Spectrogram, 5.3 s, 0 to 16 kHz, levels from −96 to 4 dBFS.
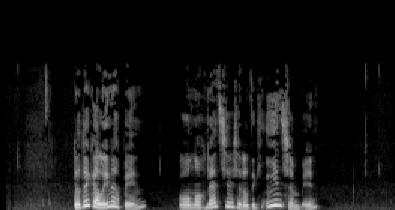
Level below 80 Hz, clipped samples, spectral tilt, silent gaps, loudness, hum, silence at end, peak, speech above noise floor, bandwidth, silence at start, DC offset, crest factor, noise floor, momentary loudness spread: -78 dBFS; under 0.1%; -5.5 dB/octave; none; -20 LUFS; none; 1.05 s; -4 dBFS; 52 dB; 10 kHz; 1 s; under 0.1%; 18 dB; -72 dBFS; 16 LU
